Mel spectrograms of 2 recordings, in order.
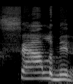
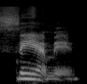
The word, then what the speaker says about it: salmon: It's it's not salmon, it's salmon. It's salmon. Huh? When you see a named Sal, do you say Sa? Hey Sa? No, you say Sal. It's A silent letter.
